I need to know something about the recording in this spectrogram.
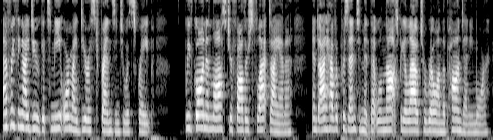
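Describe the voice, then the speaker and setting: A spirited teenage girl as a woman reader plays her in an audiobook. Her voice is bright and fairly high, and she speaks with earnest, theatrical emphasis. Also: fairly quick. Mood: indignant, remorseful. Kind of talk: audiobook character acting.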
